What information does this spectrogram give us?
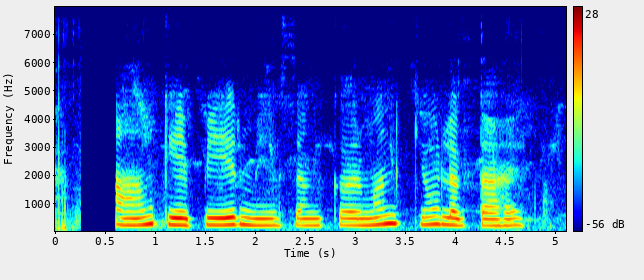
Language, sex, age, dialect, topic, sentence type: Magahi, female, 18-24, Central/Standard, agriculture, question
